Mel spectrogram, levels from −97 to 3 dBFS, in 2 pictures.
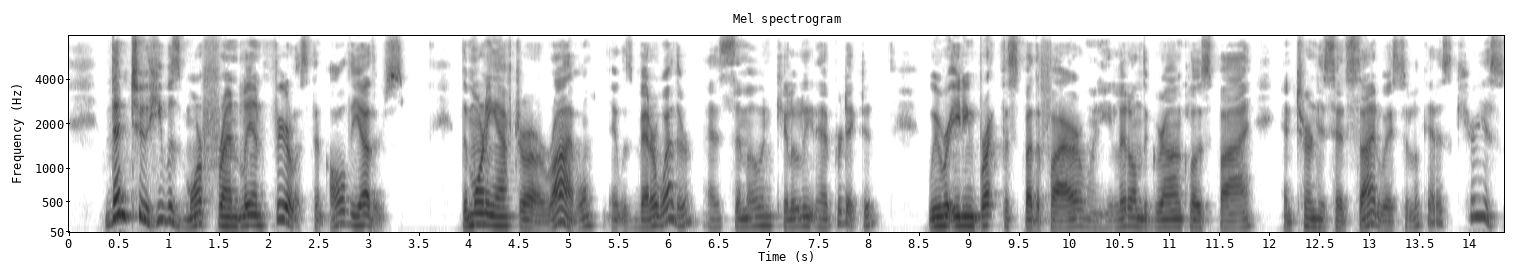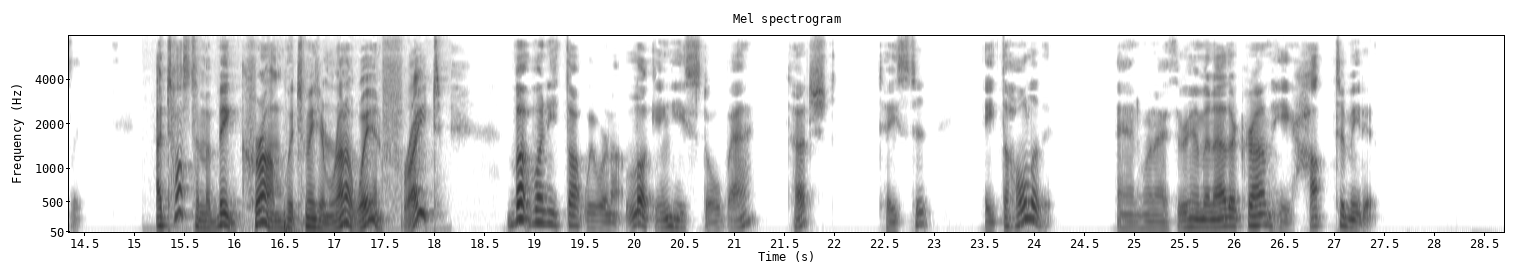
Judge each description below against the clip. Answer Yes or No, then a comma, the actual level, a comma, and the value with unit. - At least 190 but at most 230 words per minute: Yes, average, 200 wpm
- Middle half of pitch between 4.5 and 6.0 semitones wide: Yes, average, 5.0 semitones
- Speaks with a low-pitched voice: Yes, low, 125 Hz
